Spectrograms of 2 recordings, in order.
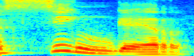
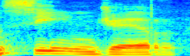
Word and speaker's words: Singer: questa questa Singer perché si pronuncia Singer non Singer poiché forse non lo sapete Ma si tratta di una Marta americana è americana USA e la pronuncia è Singer il tizio che l'ha inventata nell'800 che ha brevettato le macchine da cucire o qualcosa del genere si chiamava Singer e quindi abbiamo qua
